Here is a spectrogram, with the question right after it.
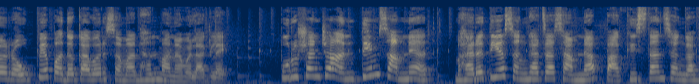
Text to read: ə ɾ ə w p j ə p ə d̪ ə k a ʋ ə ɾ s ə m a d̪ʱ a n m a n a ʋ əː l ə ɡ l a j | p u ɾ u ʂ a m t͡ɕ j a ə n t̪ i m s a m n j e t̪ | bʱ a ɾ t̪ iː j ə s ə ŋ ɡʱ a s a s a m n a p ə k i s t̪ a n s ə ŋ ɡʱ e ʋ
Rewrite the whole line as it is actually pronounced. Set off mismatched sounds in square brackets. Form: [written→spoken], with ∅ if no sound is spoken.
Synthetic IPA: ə ɾ ə w p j ə p ə d̪ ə k a ʋ ə ɾ s ə m a d̪ʱ a n m a n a ʋ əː l [ə→a] ɡ l a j | p u ɾ u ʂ a [m→ɲ] t͡ɕ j a ə n t̪ i m s a m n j [e→a] t̪ | bʱ a ɾ t̪ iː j ə s ə ŋ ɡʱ a [s→t͡s] a s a m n a p [ə→a] k i s t̪ a n s ə ŋ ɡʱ [e→a] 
